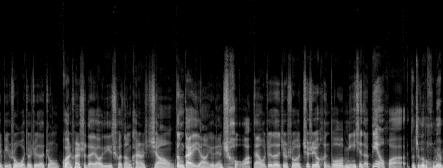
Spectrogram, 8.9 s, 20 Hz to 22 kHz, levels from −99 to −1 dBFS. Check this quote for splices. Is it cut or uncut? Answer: uncut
